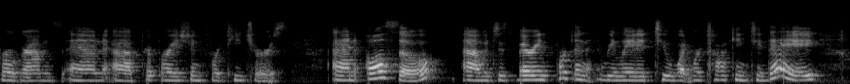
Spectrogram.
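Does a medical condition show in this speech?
No.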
